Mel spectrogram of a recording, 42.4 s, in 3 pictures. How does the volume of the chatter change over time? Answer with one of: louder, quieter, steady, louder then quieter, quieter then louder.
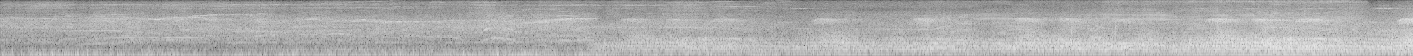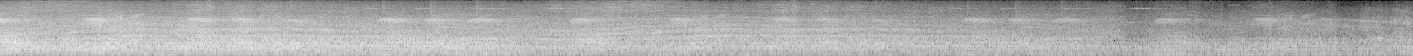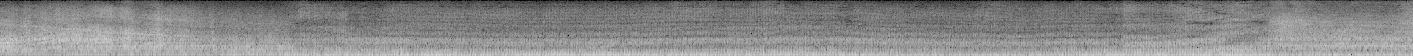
louder then quieter.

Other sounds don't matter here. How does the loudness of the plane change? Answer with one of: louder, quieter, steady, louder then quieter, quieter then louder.
louder then quieter.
